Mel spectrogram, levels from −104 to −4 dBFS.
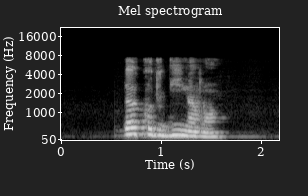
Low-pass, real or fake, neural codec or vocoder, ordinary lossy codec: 7.2 kHz; fake; codec, 44.1 kHz, 7.8 kbps, Pupu-Codec; none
